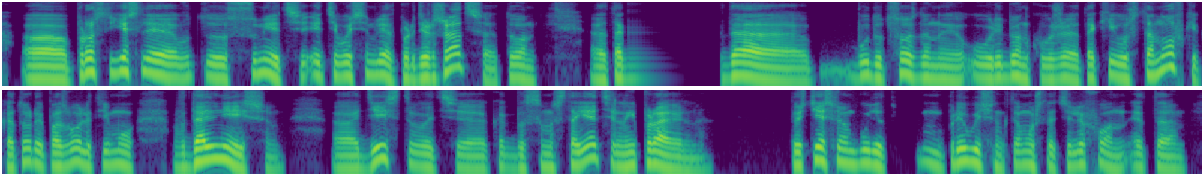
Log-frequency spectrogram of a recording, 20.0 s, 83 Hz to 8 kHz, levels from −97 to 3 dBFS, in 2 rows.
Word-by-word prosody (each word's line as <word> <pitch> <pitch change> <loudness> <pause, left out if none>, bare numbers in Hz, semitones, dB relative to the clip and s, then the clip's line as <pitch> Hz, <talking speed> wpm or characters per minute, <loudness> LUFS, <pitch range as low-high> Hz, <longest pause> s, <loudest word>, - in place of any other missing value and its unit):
А, 125 -2 +5
просто 170 - +1
если 175 -5 +4
вот, 135 +1 -3
э, 135 -3 +1
суметь 165 -3 -1
эти 150 0 -3
8 145 +2 -1
лет 145 -8 +2
продержаться, 135 - +1
то, 130 -4 -1 0.5
э, 120 -1 -2
тогда 125 -2 +1
будут 155 -9 -4
созданы 130 -7 -1
у 130 0 -3
ребенка 135 -1 -1
уже 125 -1 0
такие 135 +5 -2
установки, 155 - 0
которые 145 +7 -1
позволят 135 0 0
ему 140 -4 -2 0.3
в 125 0 -6
дальнейшем, 130 - +4 0.4
а, 115 0 -1
действовать, 135 - -1
э, 110 -2 -3
как 120 0 -9
бы 115 0 -5
самостоятельно 140 - -1
и 135 - +2
правильно. 110 -9 +2 0.6
То - - -3
есть 135 - -2
если 175 -1 +4
он 150 -2 0
будет, 145 -6 +1 0.3
м, 145 -8 -6
привычен 155 -6 +1
к - - -30
тому, 140 -2 -2
что 125 +1 -5
телефон- 135 -3 -4
это 115 -4 -4
135 Hz, 135 wpm, -20 LUFS, 120-150 Hz, 0.6 s, А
